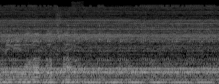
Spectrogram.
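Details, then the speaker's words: Car AC vacuum pump on the low-pressure line after about 15 minutes of evacuation. The earlier loud sound has become a quiet, steady hum with a soft whine and no labouring. The system is at full vacuum. "you can hear this, it's become completely silent. So there's 100% vacuum in this."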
